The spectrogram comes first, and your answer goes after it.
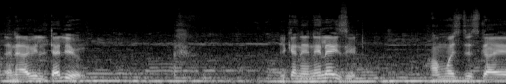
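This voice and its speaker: A man's voice: mid-range voice, a little slow, loud music behind the voice. A young man from India with an Indian English accent, talking casually as a guest, rambling with lots of "like" and frequent laughter. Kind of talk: casual conversation.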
